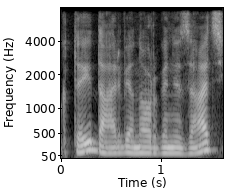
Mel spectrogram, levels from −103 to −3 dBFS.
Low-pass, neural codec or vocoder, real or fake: 7.2 kHz; none; real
